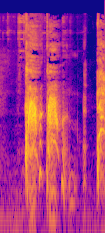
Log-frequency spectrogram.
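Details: Person recovering from an asthma attack, doctor planning chest X-ray, sitting outdoors in backyard: about four harsh, wet-sounding coughs in quick succession, a coughing fit.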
